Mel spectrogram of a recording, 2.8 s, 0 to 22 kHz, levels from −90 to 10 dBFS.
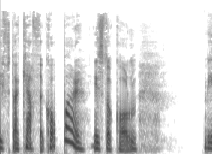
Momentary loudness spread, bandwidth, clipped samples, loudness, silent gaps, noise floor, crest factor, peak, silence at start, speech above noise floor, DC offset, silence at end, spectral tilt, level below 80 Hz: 9 LU; 16.5 kHz; under 0.1%; -24 LUFS; none; -76 dBFS; 22 dB; -2 dBFS; 0 s; 52 dB; under 0.1%; 0 s; -6 dB/octave; -56 dBFS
